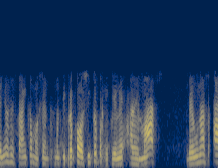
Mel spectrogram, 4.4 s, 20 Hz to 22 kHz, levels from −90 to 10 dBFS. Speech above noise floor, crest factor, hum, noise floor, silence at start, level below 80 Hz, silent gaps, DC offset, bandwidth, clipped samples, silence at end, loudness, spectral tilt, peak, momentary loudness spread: 50 dB; 20 dB; none; -69 dBFS; 0 s; -62 dBFS; none; under 0.1%; 3.9 kHz; under 0.1%; 0 s; -20 LUFS; -12 dB/octave; 0 dBFS; 12 LU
